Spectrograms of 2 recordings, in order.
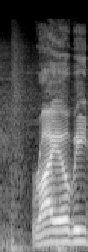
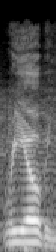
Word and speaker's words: Ryobi: Right here, she is telling us all, listen, yes, it is actually pronounced Ryobi, not Ryobi.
